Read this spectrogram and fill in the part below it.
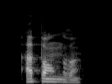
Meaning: to hang (something) from
- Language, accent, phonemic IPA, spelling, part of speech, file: French, France, /a.pɑ̃dʁ/, appendre, verb, LL-Q150 (fra)-appendre.wav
